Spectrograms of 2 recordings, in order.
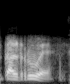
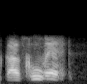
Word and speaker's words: Karlsruhe: Una pregunta, jo la pronuncio Karlsruhe, però cada alemà la pronuncia com vol, Karlsruhe, però bueno, però els castellanohablants i catalanoparlants, Karlsruhe.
